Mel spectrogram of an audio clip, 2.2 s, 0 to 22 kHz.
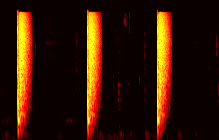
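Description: Drum and bass loop at 172 BPM playing back from a DAW: three short, crisp snare hits about 0.7 s apart, one on every other beat, with no kick drum between them.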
